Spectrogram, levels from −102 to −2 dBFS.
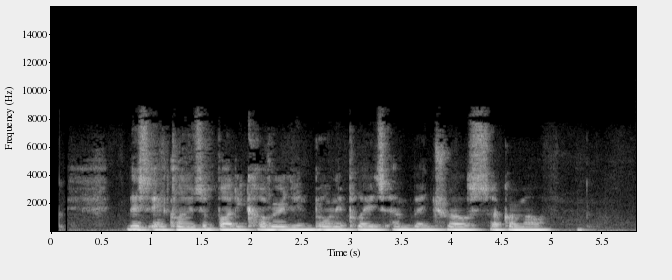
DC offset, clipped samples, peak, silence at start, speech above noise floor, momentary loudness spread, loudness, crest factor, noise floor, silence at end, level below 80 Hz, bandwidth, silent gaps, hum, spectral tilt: under 0.1%; under 0.1%; -6 dBFS; 0.75 s; 35 dB; 7 LU; -17 LUFS; 10 dB; -50 dBFS; 0.5 s; -40 dBFS; 7.8 kHz; none; none; -7.5 dB/octave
